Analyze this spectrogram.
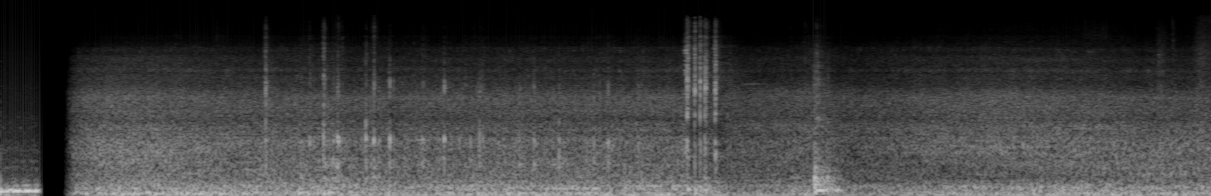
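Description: Steady road-traffic noise at a gas station, with a few small clicks and a short, sharp rattle about five seconds in as a vehicle's fuel cap is unscrewed.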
